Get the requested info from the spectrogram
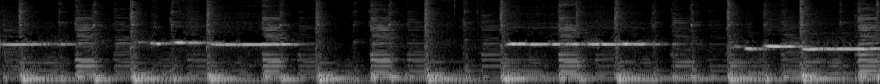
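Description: Acoustic guitar strummed in a steady rhythm while a woman whistles a melody of long held notes, with a pause in the whistling midway through.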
